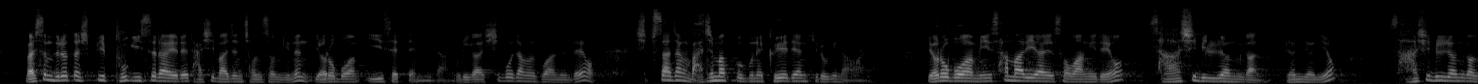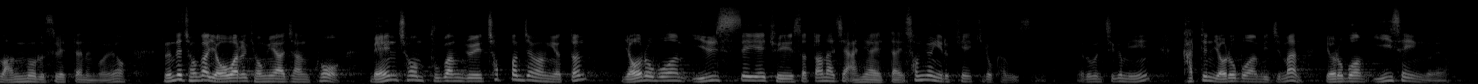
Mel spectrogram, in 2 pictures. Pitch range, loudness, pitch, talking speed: 125-175 Hz, -42 LUFS, 145 Hz, 350 characters per minute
